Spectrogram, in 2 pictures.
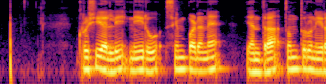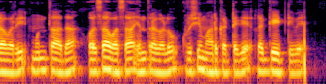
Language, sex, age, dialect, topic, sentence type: Kannada, male, 18-24, Mysore Kannada, agriculture, statement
